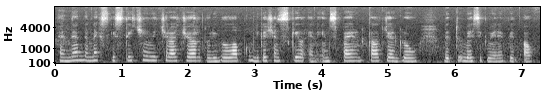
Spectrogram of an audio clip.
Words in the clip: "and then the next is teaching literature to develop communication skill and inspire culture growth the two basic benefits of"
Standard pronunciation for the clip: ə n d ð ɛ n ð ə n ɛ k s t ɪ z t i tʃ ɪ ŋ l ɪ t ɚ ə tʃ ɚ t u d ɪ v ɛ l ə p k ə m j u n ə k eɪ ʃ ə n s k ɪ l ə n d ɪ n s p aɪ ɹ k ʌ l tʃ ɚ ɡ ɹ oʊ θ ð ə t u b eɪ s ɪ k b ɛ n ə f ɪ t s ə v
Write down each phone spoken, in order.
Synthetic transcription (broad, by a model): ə n d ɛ n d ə n ɛ k s t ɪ s t i tʃ ɪ ŋ l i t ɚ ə tʃ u t u d ɪ v ɛ l ə p k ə m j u n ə k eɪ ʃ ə n s k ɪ l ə n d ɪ n s p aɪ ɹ k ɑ l tʃ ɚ ɡ ɹ oʊ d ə t u b eɪ s ɪ k b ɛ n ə f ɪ t ə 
